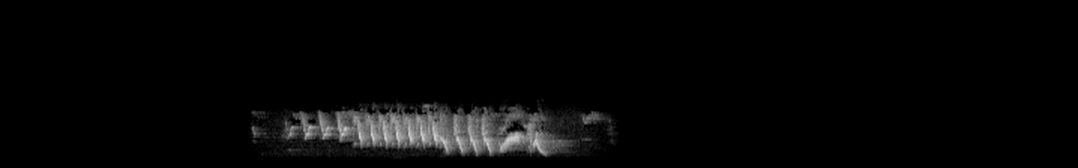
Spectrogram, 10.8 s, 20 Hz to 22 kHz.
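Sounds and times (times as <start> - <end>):
common chaffinch song: 2.5 - 6.2.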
